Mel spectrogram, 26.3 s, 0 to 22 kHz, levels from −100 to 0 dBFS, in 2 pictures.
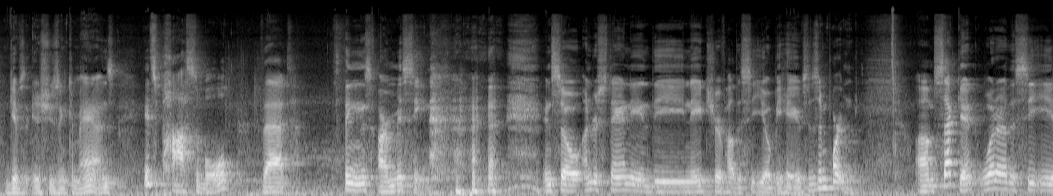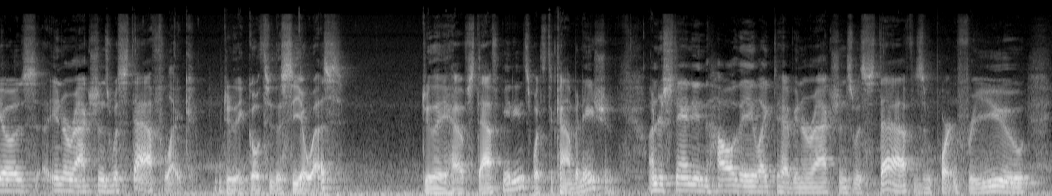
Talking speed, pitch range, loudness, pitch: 135 wpm, 85-120 Hz, -18 LUFS, 105 Hz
